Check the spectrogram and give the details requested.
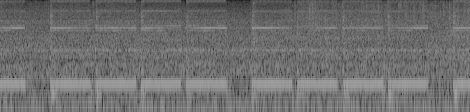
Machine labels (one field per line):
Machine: slide rail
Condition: normal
